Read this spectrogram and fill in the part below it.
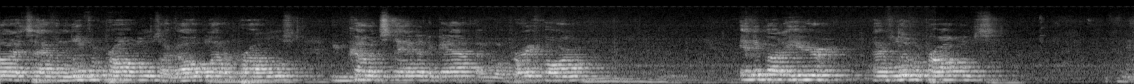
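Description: A woman speaks with feeling into a microphone, heard through a loudspeaker in an echoing room.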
